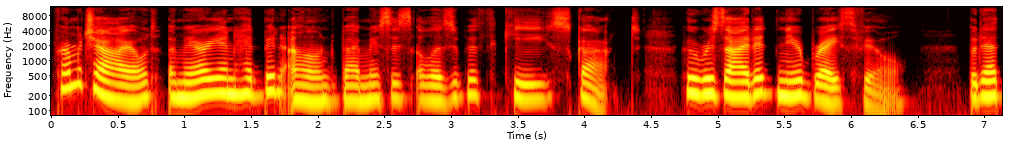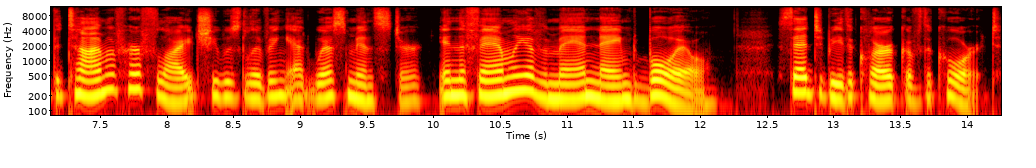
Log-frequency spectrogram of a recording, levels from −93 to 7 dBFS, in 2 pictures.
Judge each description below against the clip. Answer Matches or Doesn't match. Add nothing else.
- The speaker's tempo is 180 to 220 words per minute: Matches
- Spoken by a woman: Matches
